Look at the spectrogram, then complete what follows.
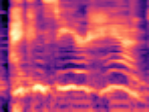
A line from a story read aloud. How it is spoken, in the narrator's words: Rey whispers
